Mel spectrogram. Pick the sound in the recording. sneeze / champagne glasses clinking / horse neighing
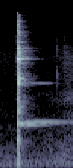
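champagne glasses clinking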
